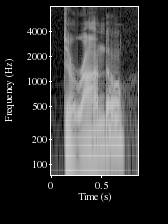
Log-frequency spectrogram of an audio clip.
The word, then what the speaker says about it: Darondo: And I think this is pronounced Durando. D-A-R-O-N-D-O. – Durando.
